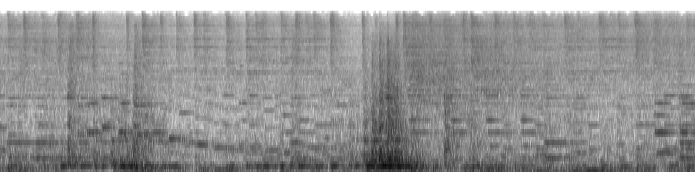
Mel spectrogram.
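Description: Big band jazz in which the horns drop out and the drum kit carries the music over a held low note, with a loud cymbal crash about five seconds in before the band comes back in.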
